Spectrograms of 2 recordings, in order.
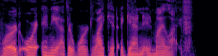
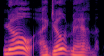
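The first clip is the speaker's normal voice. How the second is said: feigned innocence; 3 semitones higher, 6 dB louder, slower than usual. A narrator's reading. Boy pretending innocence to a stern woman, feigned innocent. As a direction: play innocent, voice lifted. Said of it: "pretending to be innocent".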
